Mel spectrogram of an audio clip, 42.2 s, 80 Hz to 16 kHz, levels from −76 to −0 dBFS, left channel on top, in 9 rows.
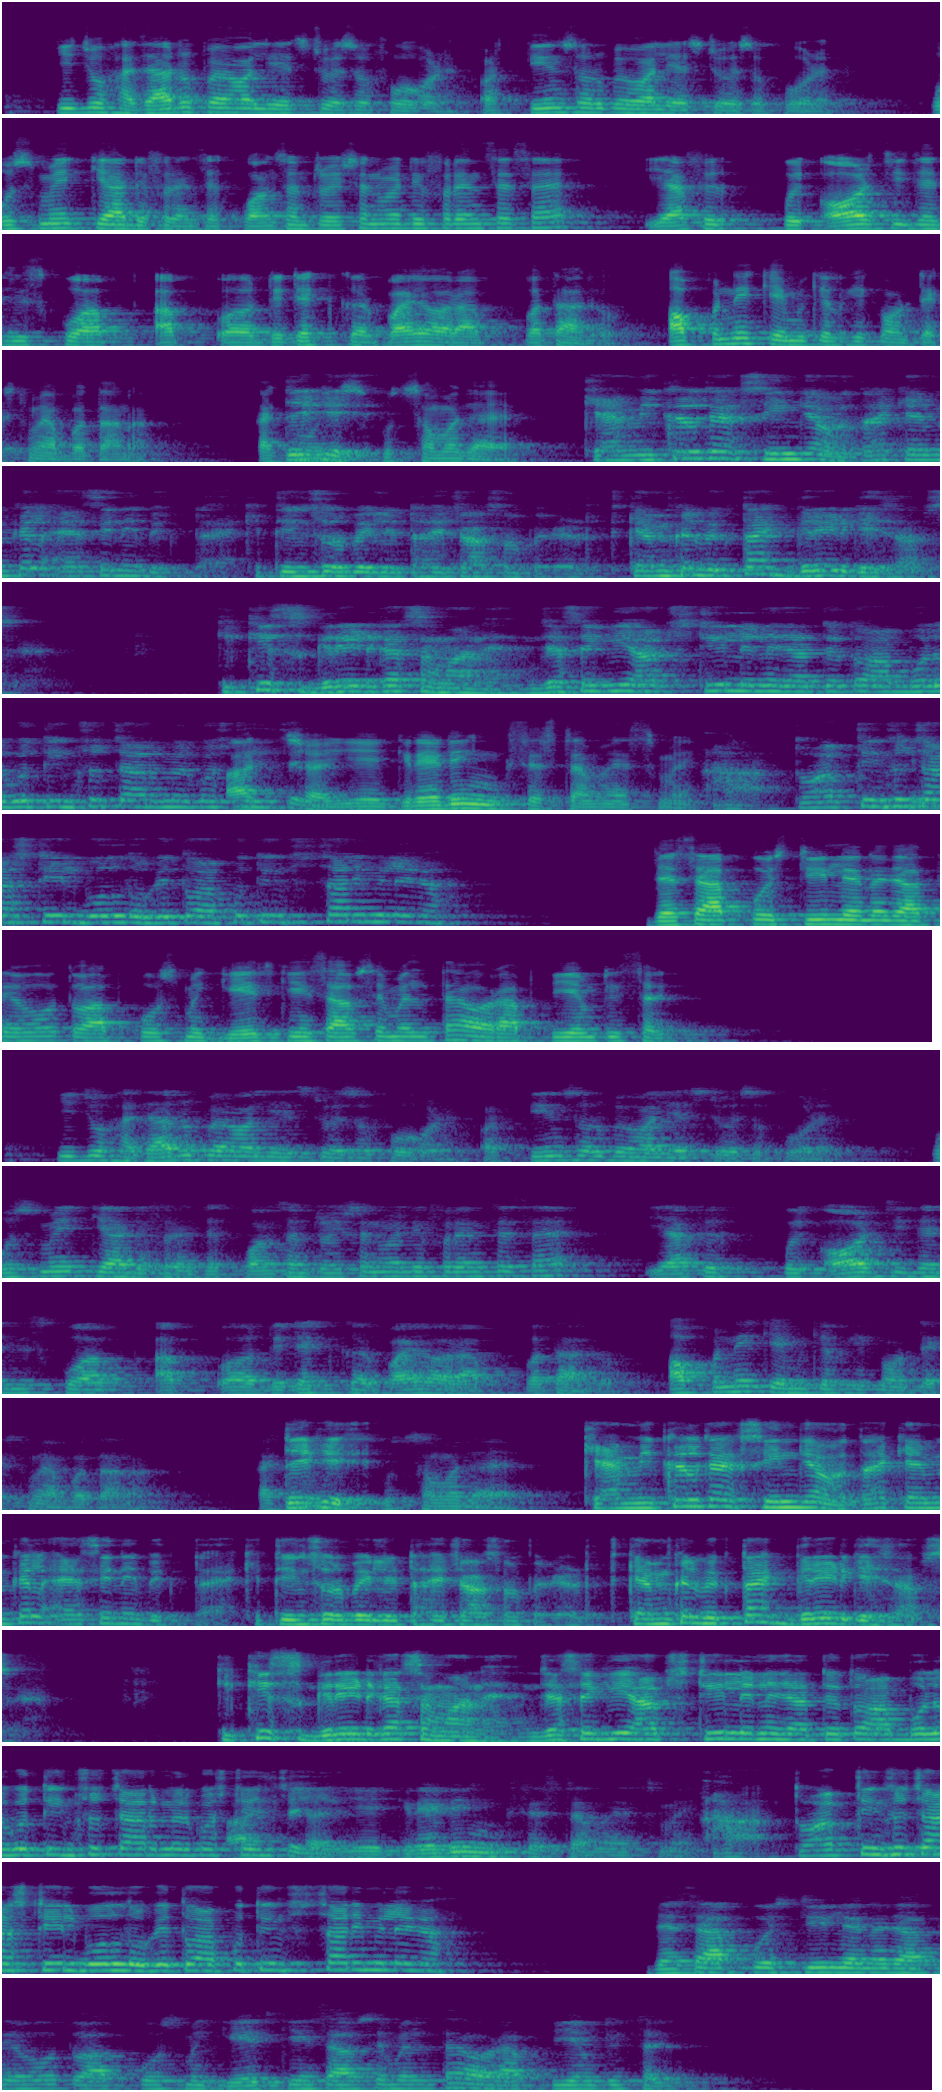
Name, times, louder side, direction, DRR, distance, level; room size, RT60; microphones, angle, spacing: voice 1, 0.3-4.1 4.7-7.5 7.9-8.3 8.6-12.5 12.7-14.8 15.3-15.9 16.2-16.6 29.3-31.6 32.7-32.8 36.1-40.8, left 4 dB, 70° left, 11 dB, 0.5 m, -28 dB
voice 2, 15.5-15.9 17.0-23.7 24.5-29.9 31.6-35.1, right 4 dB, 70° right, 11 dB, 0.6 m, -27 dB
8.4 x 3.4 x 4.1 m, 0.71 s
head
